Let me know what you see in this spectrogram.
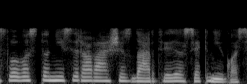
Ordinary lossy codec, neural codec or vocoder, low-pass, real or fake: Opus, 32 kbps; codec, 16 kHz, 1 kbps, FunCodec, trained on Chinese and English, 50 frames a second; 5.4 kHz; fake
